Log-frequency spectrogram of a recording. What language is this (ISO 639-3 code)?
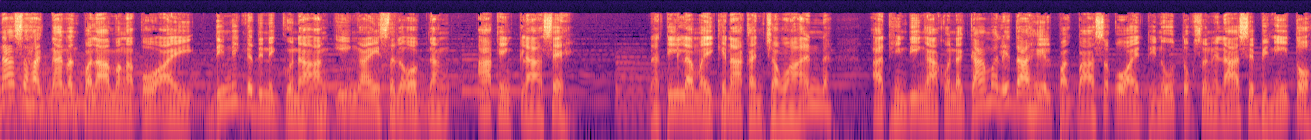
fil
